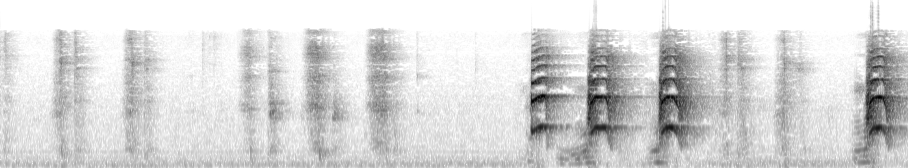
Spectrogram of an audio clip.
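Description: Ya Ya Calls 'Traffic Control' snow goose call blown by mouth: first a series of soft, breathy puffs of air, then, about two-thirds of the way in, loud high honks imitating snow geese, three in quick succession, two faint ones, and another loud one near the end. Each honk rises and falls in pitch.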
